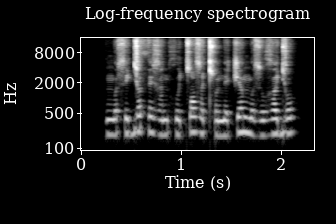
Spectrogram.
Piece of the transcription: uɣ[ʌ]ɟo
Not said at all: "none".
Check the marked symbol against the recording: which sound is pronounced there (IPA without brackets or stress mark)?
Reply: ʌ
